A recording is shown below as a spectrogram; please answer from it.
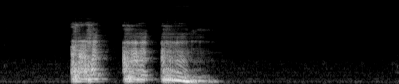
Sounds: Throat clearing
